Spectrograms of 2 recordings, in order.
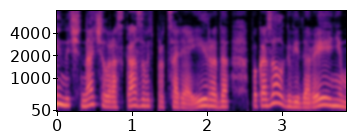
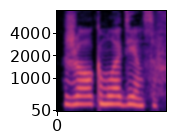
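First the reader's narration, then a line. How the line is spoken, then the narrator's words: Sudden sob. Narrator (Russian): всхлипнула вдруг Даша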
